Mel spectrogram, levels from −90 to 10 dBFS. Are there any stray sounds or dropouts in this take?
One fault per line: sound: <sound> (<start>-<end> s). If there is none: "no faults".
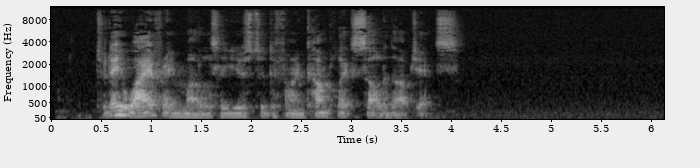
no faults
